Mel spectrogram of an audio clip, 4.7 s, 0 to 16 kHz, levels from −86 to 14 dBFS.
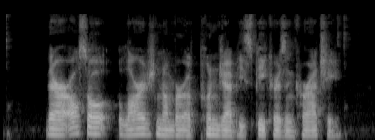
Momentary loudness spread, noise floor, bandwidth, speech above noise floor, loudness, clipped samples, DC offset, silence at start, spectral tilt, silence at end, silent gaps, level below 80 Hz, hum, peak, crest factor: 7 LU; -58 dBFS; 11.5 kHz; 35 dB; -23 LUFS; under 0.1%; under 0.1%; 0.6 s; -5.5 dB/octave; 0.45 s; none; -46 dBFS; none; -2 dBFS; 22 dB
